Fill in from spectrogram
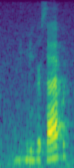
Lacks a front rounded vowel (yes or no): no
